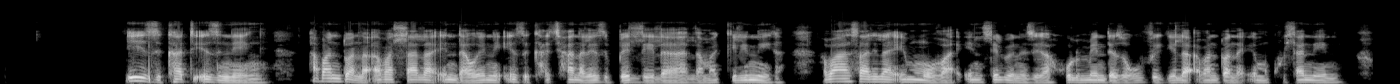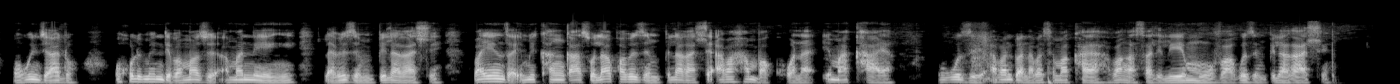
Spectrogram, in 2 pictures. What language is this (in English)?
North Ndebele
